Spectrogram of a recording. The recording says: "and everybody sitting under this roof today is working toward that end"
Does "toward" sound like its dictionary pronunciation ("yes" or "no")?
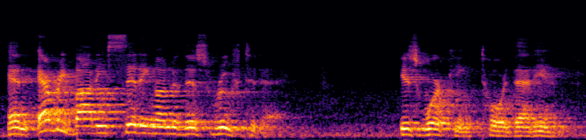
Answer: yes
